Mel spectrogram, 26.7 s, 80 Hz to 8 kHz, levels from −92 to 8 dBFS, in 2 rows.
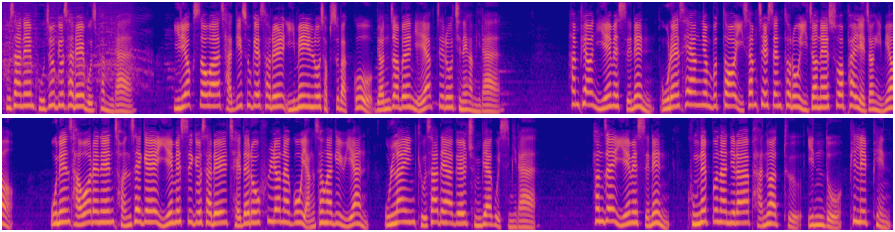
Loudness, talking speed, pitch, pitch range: -19 LUFS, 300 characters per minute, 270 Hz, 220-290 Hz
